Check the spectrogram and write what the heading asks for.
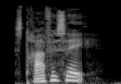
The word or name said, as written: straffesag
